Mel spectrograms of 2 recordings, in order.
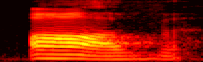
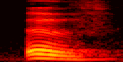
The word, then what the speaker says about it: of: relax your lips, and then the f is a v sound, always a v, of. However, when it's reduced, it's pronounced as of.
